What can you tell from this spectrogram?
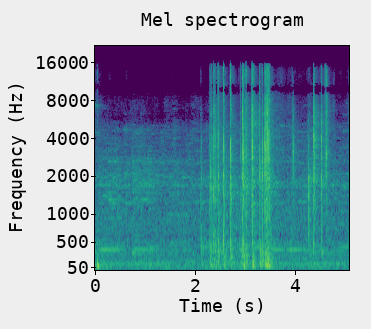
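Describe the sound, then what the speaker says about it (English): Deck of playing cards being shuffled at a coin pusher poker game, a close, quick flurry of rapid riffling clicks lasting about a second, with a few scattered taps after. "So I'm gonna like shuffle these up good."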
